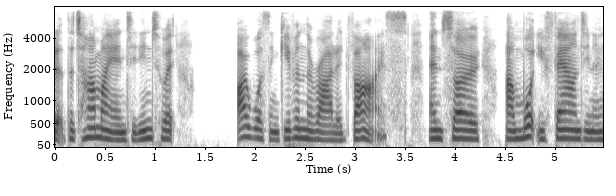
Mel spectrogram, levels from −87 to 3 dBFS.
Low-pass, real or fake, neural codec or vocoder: 7.2 kHz; fake; codec, 16 kHz, 4 kbps, X-Codec, WavLM features, trained on Multilingual LibriSpeech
